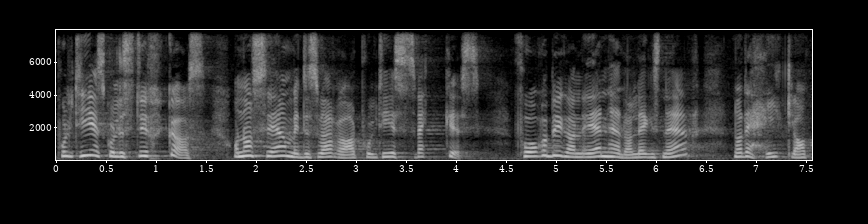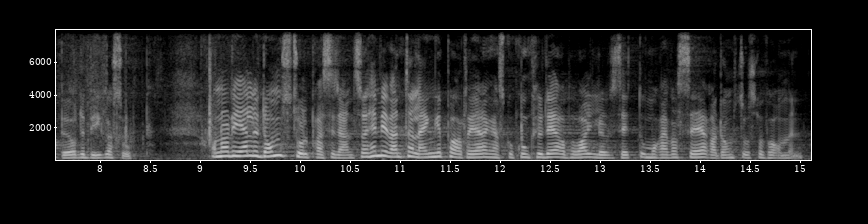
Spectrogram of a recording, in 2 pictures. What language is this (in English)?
Norwegian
